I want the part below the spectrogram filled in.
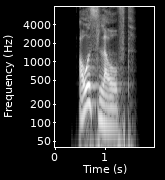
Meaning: second-person plural dependent present of auslaufen
- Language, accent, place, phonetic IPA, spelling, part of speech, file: German, Germany, Berlin, [ˈaʊ̯sˌlaʊ̯ft], auslauft, verb, De-auslauft.ogg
